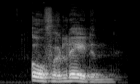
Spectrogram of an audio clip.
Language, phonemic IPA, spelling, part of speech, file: Dutch, /ˌovərˈledə(n)/, overleden, adjective / verb, Nl-overleden.ogg
- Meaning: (adjective) deceased; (verb) 1. inflection of overlijden: plural past indicative 2. inflection of overlijden: plural past subjunctive 3. past participle of overlijden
